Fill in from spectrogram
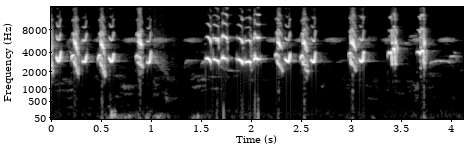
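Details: Agitated Oriental magpie-robin singing konslet style to call out a rival for a fight: rapid clusters of sharp, buzzy chirps and trills in quick bursts, with a brief pause mid-phrase, clean and loud.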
